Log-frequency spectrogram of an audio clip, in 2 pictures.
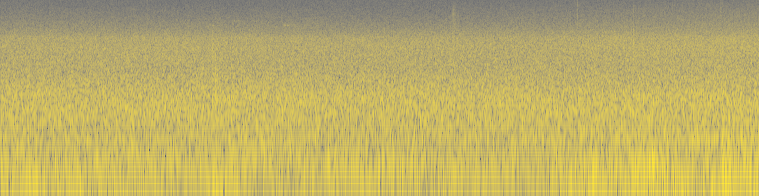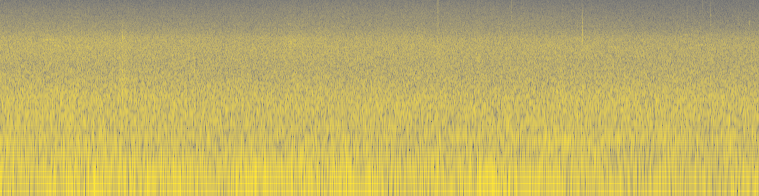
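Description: Steady, even rushing hiss of forest ambience, swelling slightly around the middle.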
